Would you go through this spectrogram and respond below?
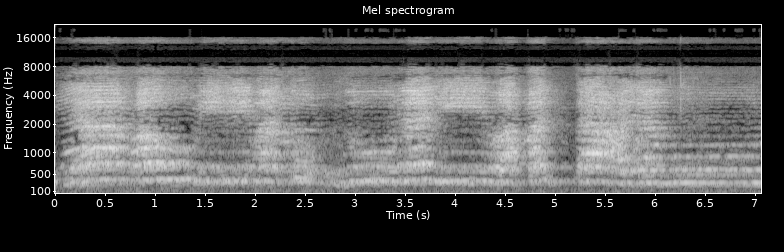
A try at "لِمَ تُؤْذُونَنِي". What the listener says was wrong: لما नहीं है लिमा है. لم تؤذونني.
